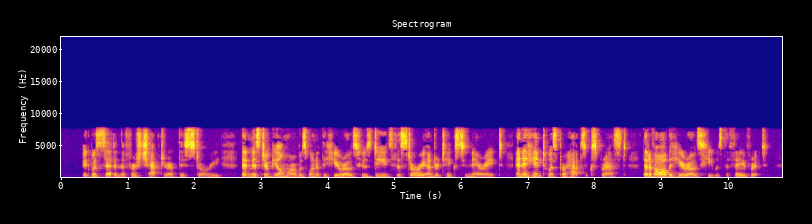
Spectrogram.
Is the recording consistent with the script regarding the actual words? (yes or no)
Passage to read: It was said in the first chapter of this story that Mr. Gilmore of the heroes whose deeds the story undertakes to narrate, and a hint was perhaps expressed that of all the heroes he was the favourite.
no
